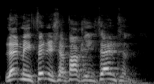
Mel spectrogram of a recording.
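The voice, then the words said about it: Angry shouted impression of another person. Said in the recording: “I think you're very angry ... doing an impression”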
